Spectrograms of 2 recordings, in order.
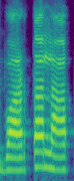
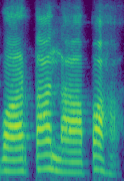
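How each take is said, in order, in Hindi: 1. शब्द के अंत में कोई फुसफुसाती ध्वनि नहीं है। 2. शब्द के अंत में एक छोटी फुसफुसाती 'h' ध्वनि है। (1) "अगर हम इसको ऐसे पढ़ते हैं तो ये वार्तालाप है हिंदी में" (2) "दो बिंदु आ गए तो हम इसको पढ़ते हैं वार्तालापः"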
